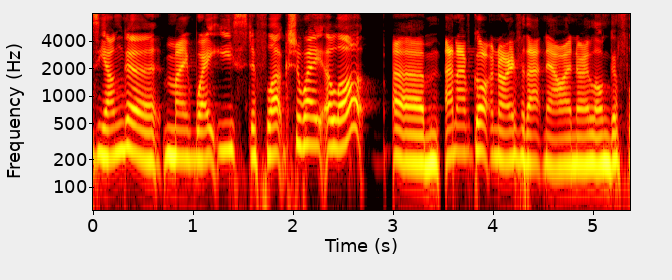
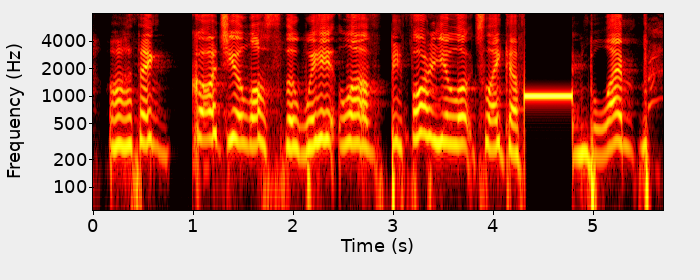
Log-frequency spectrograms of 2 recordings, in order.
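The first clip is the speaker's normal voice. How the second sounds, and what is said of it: Bad Scottish accent. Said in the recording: “bad Scottish accents”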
